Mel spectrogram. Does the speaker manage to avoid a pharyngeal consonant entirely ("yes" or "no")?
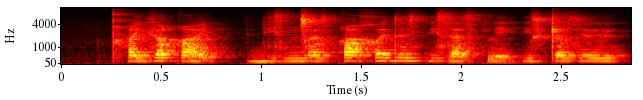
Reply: yes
